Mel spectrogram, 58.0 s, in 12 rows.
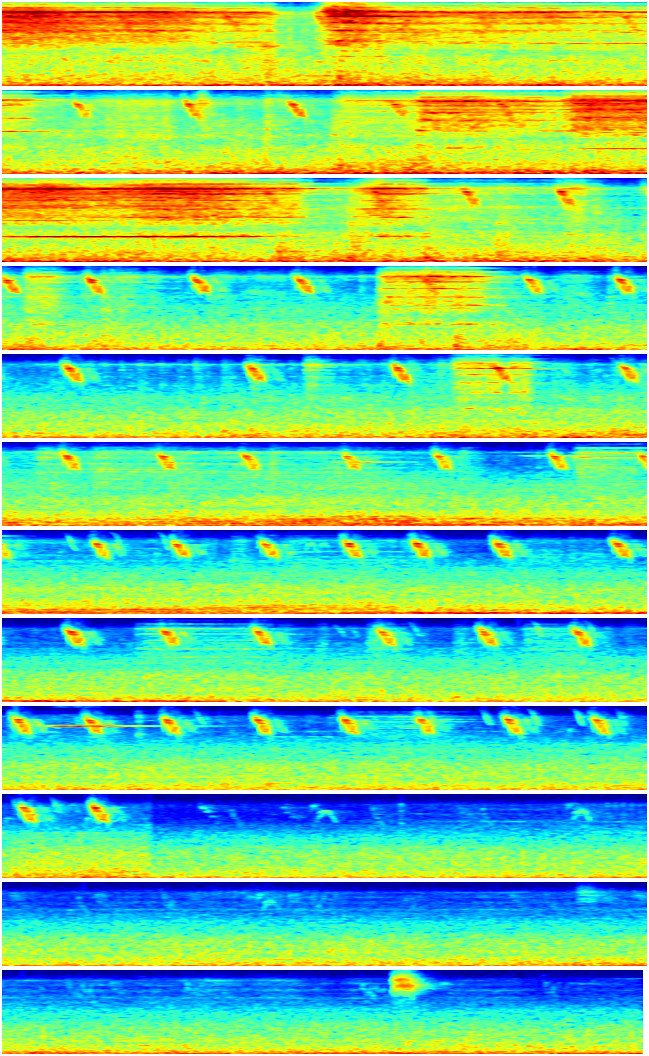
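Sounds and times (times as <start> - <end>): train wheel squeal: 0.0 - 44.6, 52.5 - 57.0
container train rolling past: 0.0 - 44.7, 45.3 - 58.0
bird chirping: 36.6 - 44.5, 55.9 - 56.7.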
